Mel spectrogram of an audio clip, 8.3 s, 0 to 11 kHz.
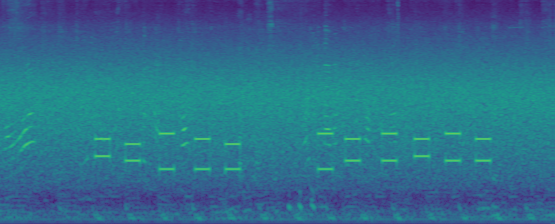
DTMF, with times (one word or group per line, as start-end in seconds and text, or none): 1.5-3.6 07321
4.8-7.4 389098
